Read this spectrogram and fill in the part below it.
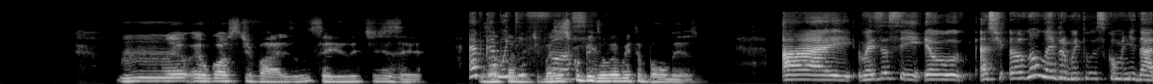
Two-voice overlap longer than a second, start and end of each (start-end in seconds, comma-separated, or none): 4.8-6.2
